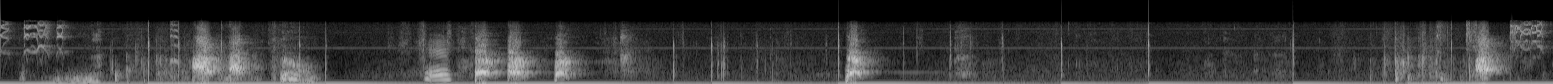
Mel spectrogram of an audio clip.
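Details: Keeshond named Sulo barking in a house alongside Titta the border collie and a wheezy toy; loud, clipped barks come in scattered bursts and clusters, separated by quiet gaps, with human voices and handling noises in between.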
